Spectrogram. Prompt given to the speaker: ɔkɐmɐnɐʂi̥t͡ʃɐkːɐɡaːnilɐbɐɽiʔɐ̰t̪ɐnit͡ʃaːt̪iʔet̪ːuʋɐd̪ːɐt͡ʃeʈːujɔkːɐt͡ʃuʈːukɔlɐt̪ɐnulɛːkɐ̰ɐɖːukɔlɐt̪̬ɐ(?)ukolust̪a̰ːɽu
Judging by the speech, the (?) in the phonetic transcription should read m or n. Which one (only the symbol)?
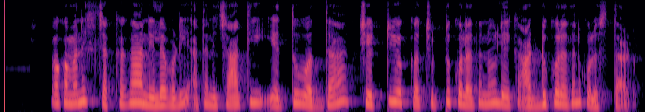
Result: n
